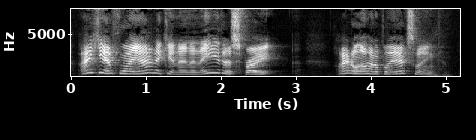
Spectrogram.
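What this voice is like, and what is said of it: Imitates another person's voice. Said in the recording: “That's my impression of Brett.”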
